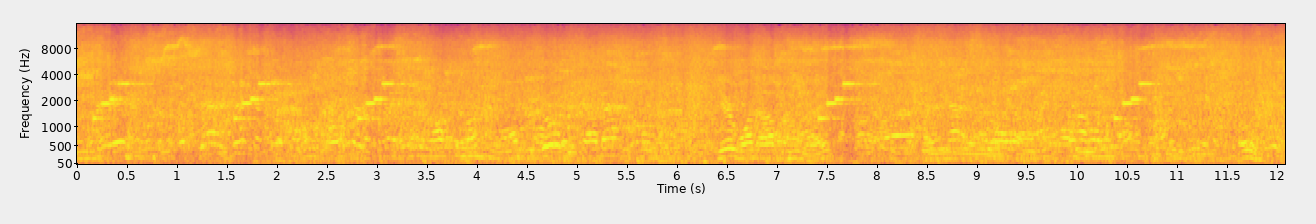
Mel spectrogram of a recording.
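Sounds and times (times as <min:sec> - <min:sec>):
many people talking: 0:00.0 - 0:12.0
radio-controlled buggies whining: 0:00.0 - 0:12.0.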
